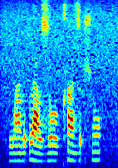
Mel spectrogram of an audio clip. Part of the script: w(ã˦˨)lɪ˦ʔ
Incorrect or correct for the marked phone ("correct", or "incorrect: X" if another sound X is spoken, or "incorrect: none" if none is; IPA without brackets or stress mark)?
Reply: incorrect: ã˨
